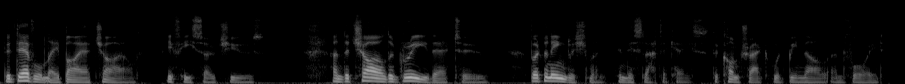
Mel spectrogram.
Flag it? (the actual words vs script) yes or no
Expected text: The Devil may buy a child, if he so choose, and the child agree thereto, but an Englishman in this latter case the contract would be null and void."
no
